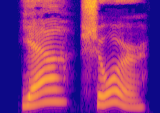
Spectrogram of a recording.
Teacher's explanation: Notice the rhythm. It rises slightly on yeah and falls gently on sure.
